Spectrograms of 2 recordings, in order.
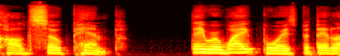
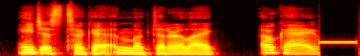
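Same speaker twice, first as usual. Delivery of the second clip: ordinary talk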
